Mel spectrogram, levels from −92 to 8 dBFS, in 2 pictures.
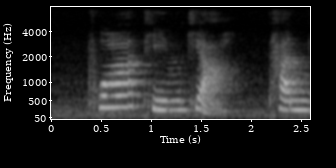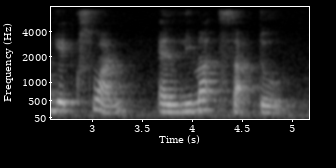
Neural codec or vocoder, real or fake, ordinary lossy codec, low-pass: none; real; none; 7.2 kHz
